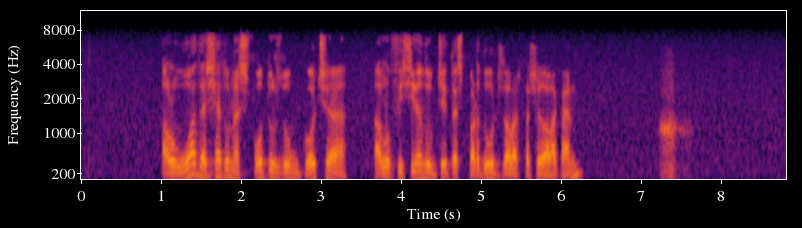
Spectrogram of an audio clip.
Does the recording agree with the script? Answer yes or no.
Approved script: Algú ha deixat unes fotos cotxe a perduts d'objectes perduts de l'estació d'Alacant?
no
